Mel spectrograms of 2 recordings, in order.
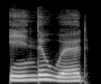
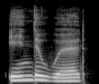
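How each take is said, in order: Both takes have the same delivery.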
